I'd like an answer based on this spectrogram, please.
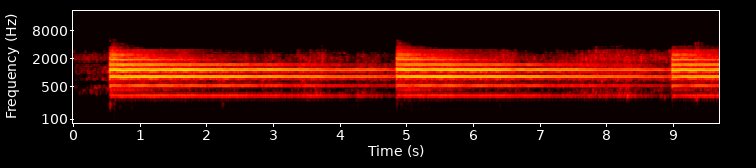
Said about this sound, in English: Bellkeeper, toll the bell, so that all may know we are gathered again in the Weird Circle.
